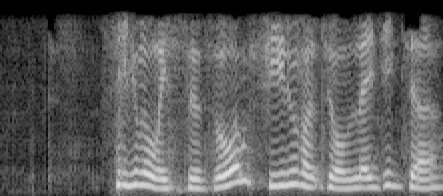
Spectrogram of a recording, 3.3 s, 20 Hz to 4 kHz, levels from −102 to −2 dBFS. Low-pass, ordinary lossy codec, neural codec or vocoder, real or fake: 3.6 kHz; MP3, 32 kbps; autoencoder, 44.1 kHz, a latent of 192 numbers a frame, MeloTTS; fake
